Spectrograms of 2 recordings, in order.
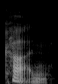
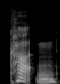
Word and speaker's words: cotton: about the pronunciation of cotton. As you may have noticed, I pronounce the word in the typical American way by dropping the T sound in the middle. So, cotton instead of cotton.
